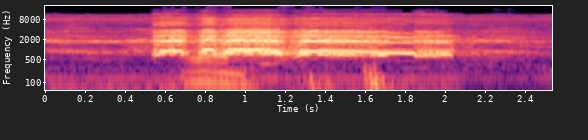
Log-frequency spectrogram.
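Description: Gamefowl roosters on a game farm crow loudly and close by, two or three overlapping calls over about a second and a half, with faint background sound beneath.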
